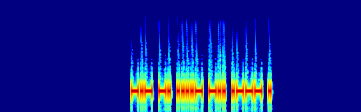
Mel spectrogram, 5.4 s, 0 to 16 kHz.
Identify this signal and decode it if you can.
Morse code, heard as a keyed tone, about 36 wpm, 700 Hz. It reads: KN4DJE
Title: USA Call Signs - 6 Characters - 35wpm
